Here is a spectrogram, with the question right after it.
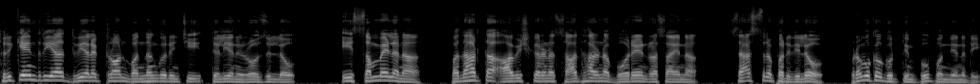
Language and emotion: Telugu, neutral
